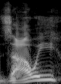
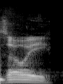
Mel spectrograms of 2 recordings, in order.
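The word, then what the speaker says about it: Zooey: Is it Zoey? How do you say the name? Zoe.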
